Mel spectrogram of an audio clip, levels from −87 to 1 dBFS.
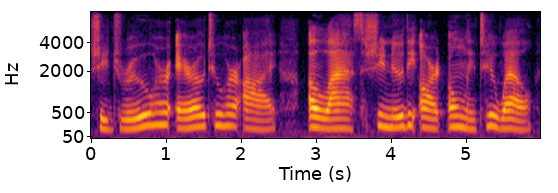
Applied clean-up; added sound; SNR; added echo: none; none; none; none.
